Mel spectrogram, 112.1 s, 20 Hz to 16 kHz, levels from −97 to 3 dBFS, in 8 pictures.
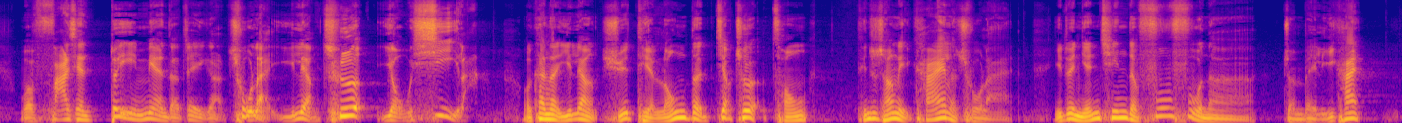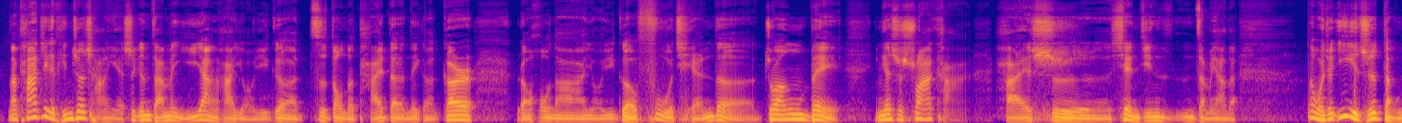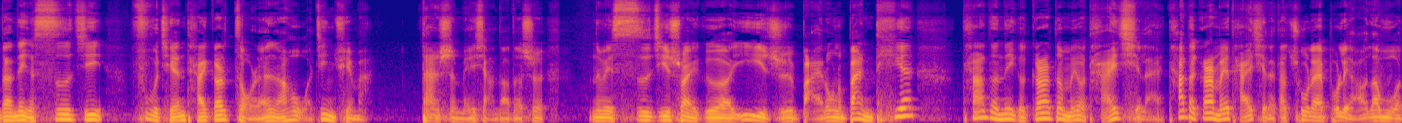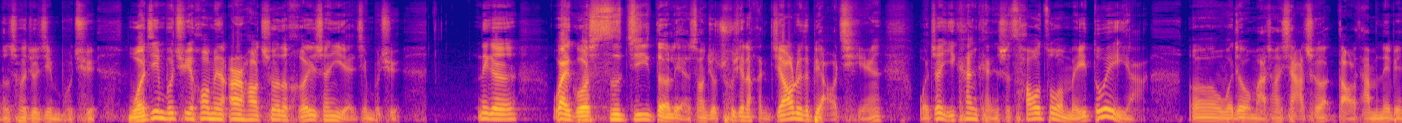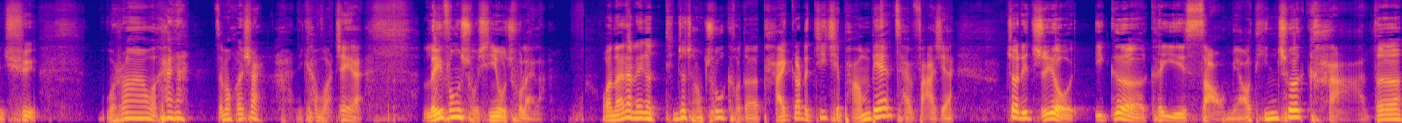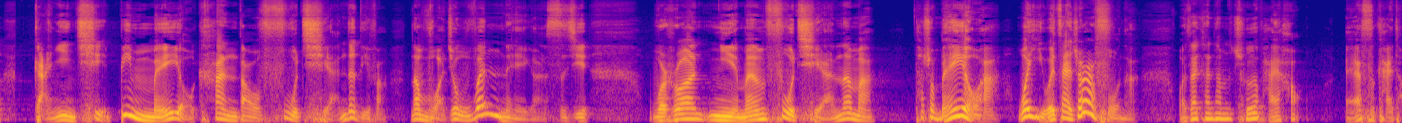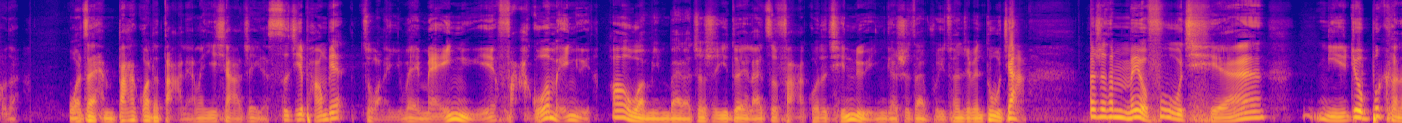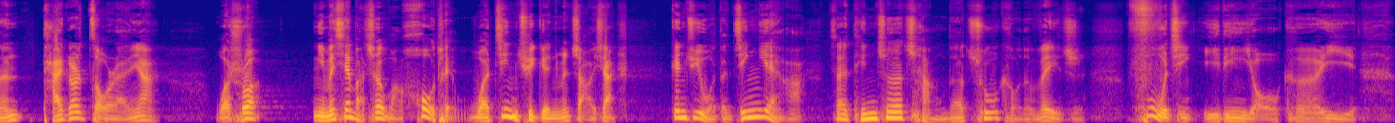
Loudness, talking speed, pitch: -18 LUFS, 250 characters per minute, 125 Hz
